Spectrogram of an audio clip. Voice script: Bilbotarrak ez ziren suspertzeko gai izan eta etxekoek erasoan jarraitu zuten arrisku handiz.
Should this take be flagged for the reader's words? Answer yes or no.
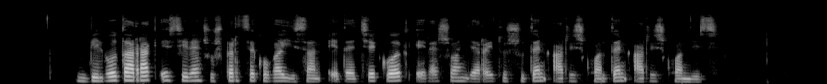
yes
